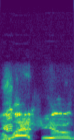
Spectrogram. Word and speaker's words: Alascio: Alascio, like pistachio.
